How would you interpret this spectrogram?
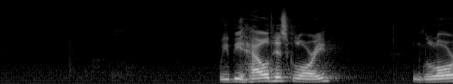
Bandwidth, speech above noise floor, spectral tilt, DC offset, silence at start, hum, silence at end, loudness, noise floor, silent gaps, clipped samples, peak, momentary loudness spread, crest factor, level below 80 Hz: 15.5 kHz; 40 dB; -5 dB/octave; under 0.1%; 2.2 s; 60 Hz at -55 dBFS; 0 s; -23 LUFS; -61 dBFS; none; under 0.1%; -6 dBFS; 15 LU; 20 dB; -70 dBFS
